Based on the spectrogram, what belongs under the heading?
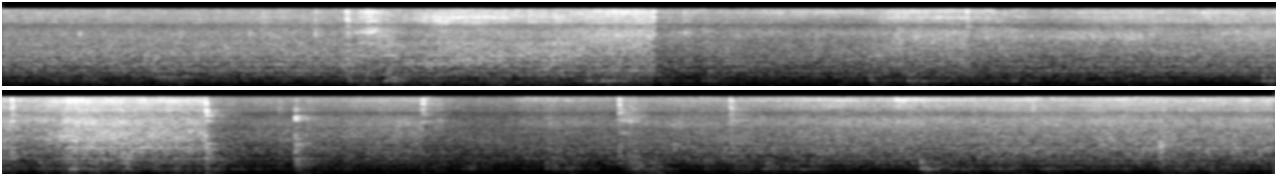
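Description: Mixed vegetables sizzling in a kadai while a metal spatula stirs them, scraping the pan, with a few sharp knocks of the spatula against the pan about halfway through.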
